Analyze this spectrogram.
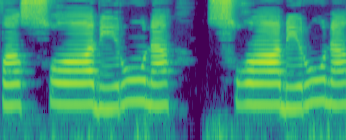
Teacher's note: स्वाद हुफ मुस्तालिया है मोटा हर्फ है मोटा करके पढ़ा जाएगा और सख्ती सीठी के साथ भी पढ़ा जाएगा क्योंकि यह हुरफे सफीर भी है। · صاد حرف مستعلیہ ہے، موٹا حرف ہے، موٹا کر کے پڑھا جائے گا، اور سختی سیٹھی کے ساتھ بھی پڑھا جائے گا کیونکہ یہ حرف صفیر بھی ہے، ٹھیک ہے۔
